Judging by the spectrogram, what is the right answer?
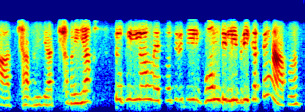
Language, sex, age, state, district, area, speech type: Hindi, female, 18-30, Uttar Pradesh, Pratapgarh, rural, conversation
